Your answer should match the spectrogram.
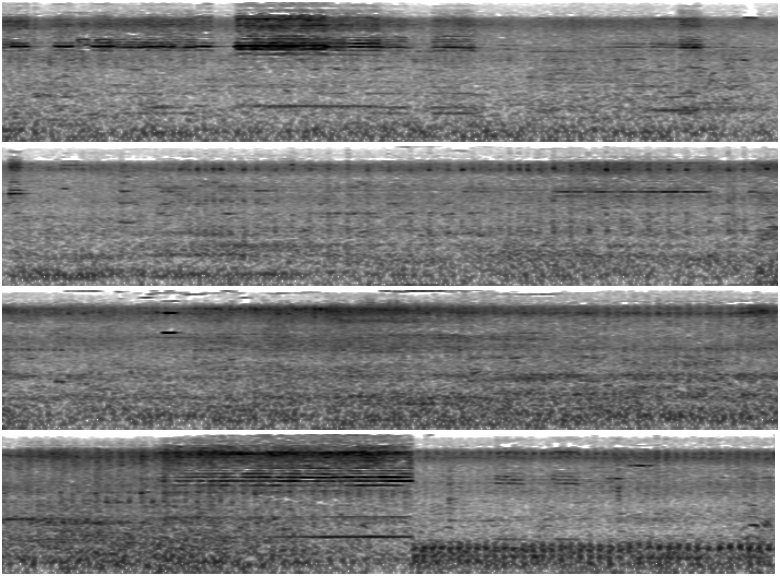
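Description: Busy street traffic: auto-rickshaw, scooter and motorcycle engines running amid crowd chatter. Vehicle horns honk a few seconds in and again for about two seconds near the end.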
